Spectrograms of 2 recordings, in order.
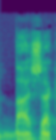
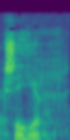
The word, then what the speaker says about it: Başakşehir: Bajak Başakşehir.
